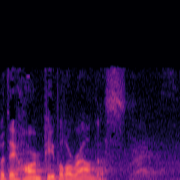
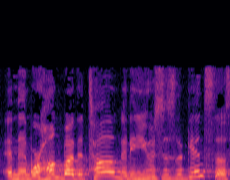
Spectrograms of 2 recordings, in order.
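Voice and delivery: high, impassioned preaching voice; rising sermon intensity; fervent preaching; 11 semitones higher than usual. Acted. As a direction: preach it up with fire.

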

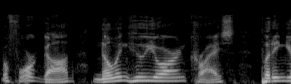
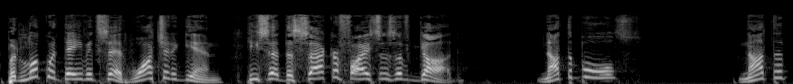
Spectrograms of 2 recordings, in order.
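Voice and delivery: full-force preaching; 5 semitones higher than usual. Acted.

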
